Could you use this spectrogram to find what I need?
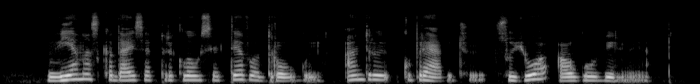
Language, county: Lithuanian, Kaunas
